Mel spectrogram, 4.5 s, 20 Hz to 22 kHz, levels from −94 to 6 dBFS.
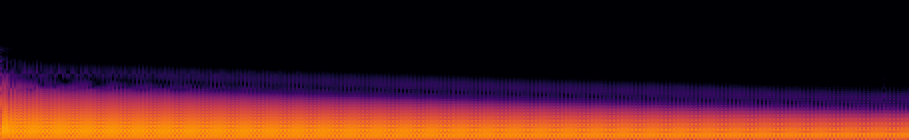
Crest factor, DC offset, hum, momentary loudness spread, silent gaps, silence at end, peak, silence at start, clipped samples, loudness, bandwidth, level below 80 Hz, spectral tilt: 18 dB; under 0.1%; none; 7 LU; none; 0 s; 0 dBFS; 0 s; under 0.1%; -18 LUFS; 2.1 kHz; -40 dBFS; -16 dB/octave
